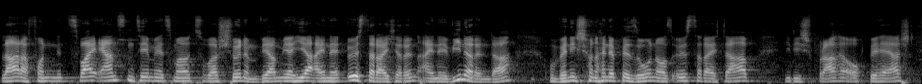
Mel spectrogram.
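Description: Man, fairly high voice, live interview host, casual, addresses the audience.

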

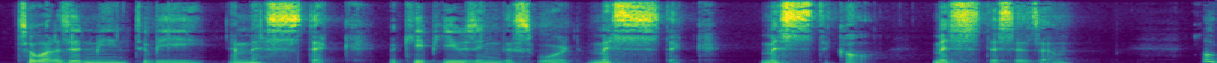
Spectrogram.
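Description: A man speaking slowly and deliberately in a reflective spiritual talk, pausing for effect. His voice is gravelly and a little husky, and his pitch rises and falls a great deal. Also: a little mellow. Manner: slow, deliberate, with dramatic pauses. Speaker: lecturer on mysticism.

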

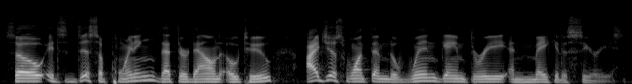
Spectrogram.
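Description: A man hosting a casual sports talk show, emphatic and animated, often restarting his sentences. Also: medium pitch, moderate pace, no room sound.

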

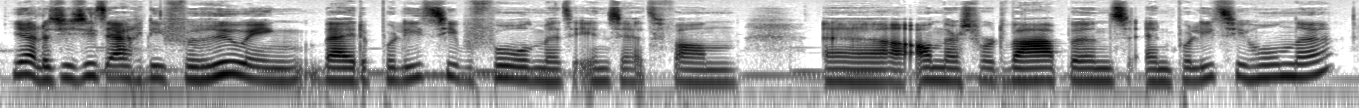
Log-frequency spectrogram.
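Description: A female host asking measured questions and summarizing what her guest says. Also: sits low. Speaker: podcast host. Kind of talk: interview questions.

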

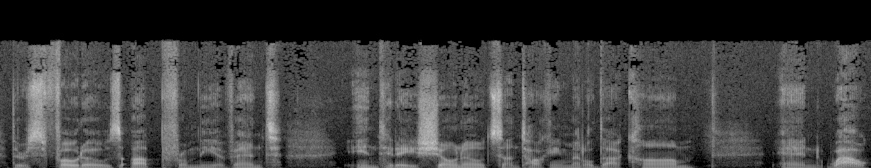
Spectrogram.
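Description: Very deep-voiced podcast host, bright tone. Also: male voice, no room sound. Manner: upbeat, chatty, enthusiastic. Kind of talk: casual podcast intro and plugs.

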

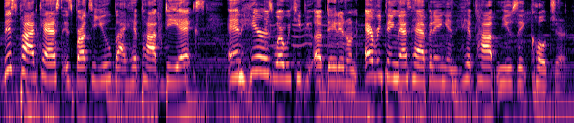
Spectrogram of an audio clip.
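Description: A woman co-hosting a podcast in an expressive, informal, conversational way. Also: mid-range voice, a little fast, few pauses, faint music behind. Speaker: podcast co-host.

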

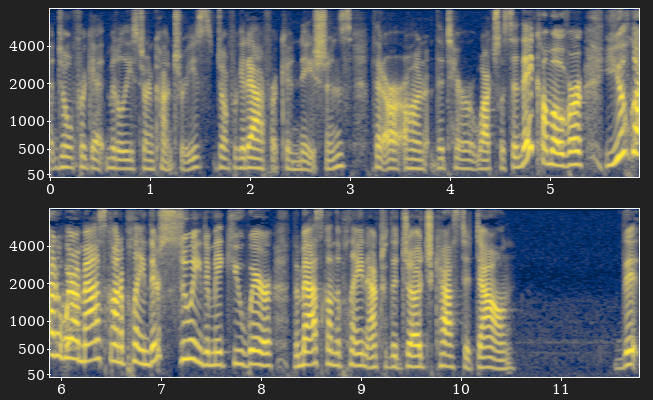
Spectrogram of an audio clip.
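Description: A woman with a bright, forceful voice hosts a political podcast, recorded close and dry. She speaks emphatically in an opinionated monologue, repeating key phrases and throwing rhetorical questions at her listeners. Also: lowish voice, no room sound. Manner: emphatic, with deliberate repetition for effect.

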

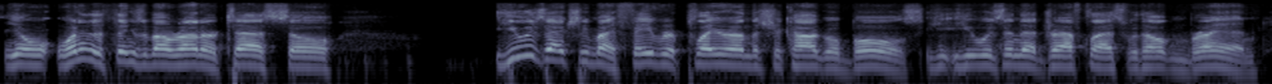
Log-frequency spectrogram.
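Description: A young adult man hosting a podcast, reminiscing in relaxed casual chat. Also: on the high side, fairly quick, no room sound, studio quality. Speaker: podcast host.

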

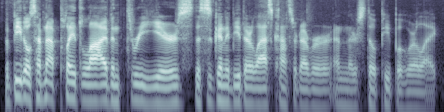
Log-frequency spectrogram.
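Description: A man co-hosts a music podcast, chatting casually and playfully with his co-host and slipping into put-on accents. His voice is lowish, steady and sharp, and he talks fairly quickly. There's no room sound.

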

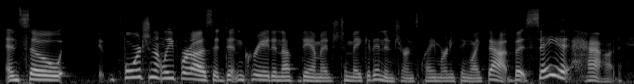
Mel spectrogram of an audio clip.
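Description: A woman's voice: medium pitch, sing-song, brisk. A woman hosting an interview, chatty and playful, laughing easily and using light sarcasm. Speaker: show host. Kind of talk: casual interview talk.

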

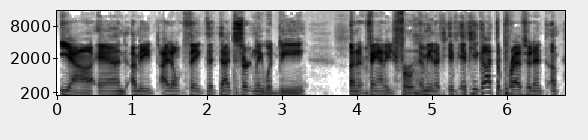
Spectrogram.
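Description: A man's voice: medium pitch, moderate pace, pushed and bright, dry recording. A man hosting a talk show, speaking in a casual, direct style. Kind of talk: casual opinionated talk and ad reads.

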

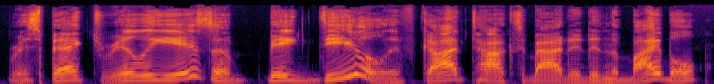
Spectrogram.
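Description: Larry the Cucumber: a goofy cucumber. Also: male voice, sits high, fairly quick, dry recording, studio quality, heavily acted. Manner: goofy, excitable, rattles off lists. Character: silly, eager male cucumber sidekick. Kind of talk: cartoon audio play.

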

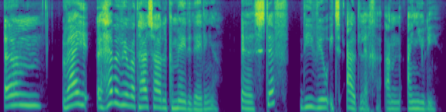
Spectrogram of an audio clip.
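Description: A woman co-hosting a chat podcast, opening the show and dropping dry, wry remarks. Her voice is mid-pitched and husky, recorded close and dry. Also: moderate pace, mellow, no room sound. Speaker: podcast co-host. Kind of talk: casual chat.

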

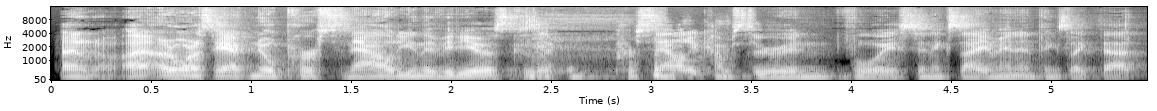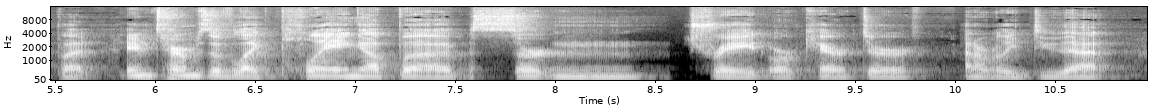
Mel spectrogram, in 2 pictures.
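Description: A young man speaking as an interview guest over a video call, musing thoughtfully with lots of "like" fillers. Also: low voice. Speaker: interview guest, channel creator. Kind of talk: casual conversational interview.

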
